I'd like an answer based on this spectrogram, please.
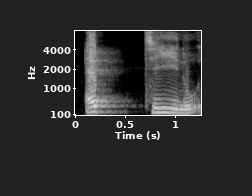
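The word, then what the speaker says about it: التين: Donc on a d'abord la lettre ta, tinun, et-tinu. Donc là je vous ai mis la lettre lem en gris parce qu'on ne la prononce pas, elle est muette.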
